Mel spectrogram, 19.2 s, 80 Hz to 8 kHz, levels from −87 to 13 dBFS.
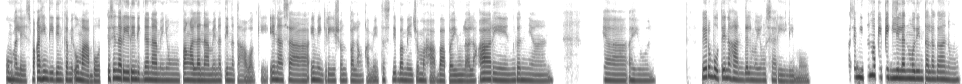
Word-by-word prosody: umalis, 180 -5 0
baka 210 +2 +2
hindi 205 -2 +3
din 185 -1 +1
kami 185 -2 -1
umabot. 160 -5 +2 0.2
Kasi 220 +2 +2
naririnig 205 -4 +4
na 195 - +2
namin 180 -1 +2
'yong 175 -1 -3
pangalan 175 -1 +2
namin 170 0 -1
na 170 - -6
tinatawag, 85 - -5
eh. 80 - -12
Eh, 200 0 -1
nasa 170 -3 -1
immigration 170 -2 -3
pa 170 -1 -4
lang 155 0 -7
kami. 85 - -7
Tas, 185 +2 -9
'di 190 - -2
ba, 185 0 -2
medyo 170 0 -3
mahaba 170 -1 -2
pa 155 - -2
'yong 160 +1 -1
lalakarin, 175 +1 0
ganiyan, 175 -2 -3 0.9
kaya 170 -3 -2
ayun. 170 0 -4 0.9
Pero 265 +3 +3
buti 240 -2 +2
na-handle 190 -4 0
mo 180 - -3
'yong 175 -1 -5
sarili 160 -4 -6
mo. 75 +1 -7 0.8
Kasi 210 +5 -12
minsan 265 +4 +4
mapipigilan 235 -3 +4
mo 225 -1 +6
rin 220 -1 +3
talaga, 210 -1 +1
ano? 185 -1 -3
180 Hz, 145 wpm, -23 LUFS, 170-200 Hz, 0.9 s, mo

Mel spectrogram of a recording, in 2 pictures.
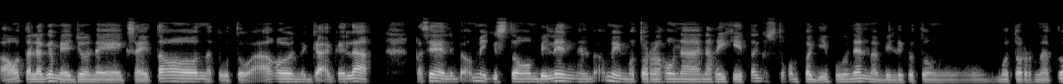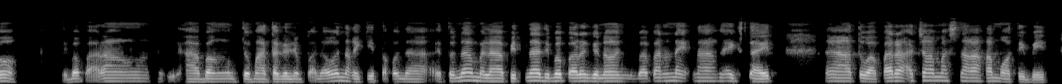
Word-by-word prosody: ako - - 0
talaga 125 +5 +3
medyo 115 -1 +1
na-e-excite 110 -3 +1
ako, 140 -1 +4
natutuwa 135 - -3
ako, 130 -1 +3
naggagalak. 130 +3 +1 0.5
Kasi - - 0
halimbawa 130 -1 -1
may 160 -3 -2
gusto 135 0 +2
akong 130 0 0
bilhin, 140 +2 +3
halimbawa 125 +7 -7
may 155 -6 +1
motor 120 0 -2
ako 125 +1 -1
na 120 -1 +1
nakikita 120 +3 -2
gusto 135 - -8
kong 115 - -7
pag-iipunan, 115 +4 -1
mabili 110 -1 -3
ko - - -3
tong 110 0 -3 0.6
motor 110 -1 -3
na 110 -2 -4
'to. 145 +3 0 0.4
'Di - - -14
ba 140 - +5
parang, 145 +1 -3 0.4
habang 130 0 0
tumatagal 130 0 +3
yung 120 - -5
panahon, 160 +6 +1
nakikita 130 -4 -2
ko 130 - -1
na, 125 -2 -4
"Ito 150 - -2
na 180 +2 +4
malapit 145 -3 +2
na", 175 -1 +5
'di 155 - +1
ba 165 - +7
parang 155 -1 +3
ganon. 150 0 +3
'Di 140 - -11
ba 140 +1 -1
parang 160 +1 -3
nae 165 -3 -1
nakaka-excite, 160 -4 0 0.5
nakakatuwa, 150 -2 +1
parang 160 +2 +4
at - - -15
tsaka 180 -1 +2
mas 175 0 -3
nakaka-motivate. 140 -8 -1
135 Hz, 165 wpm, -23 LUFS, 120-150 Hz, 0.6 s, ba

